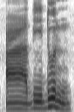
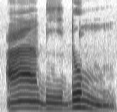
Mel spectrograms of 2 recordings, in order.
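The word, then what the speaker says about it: عَابِدٌ: selanjutnya ada Idgham Bighunnah karena harokat dhommah tanwin bertemu dengan huruf mim harakat tanwin dileburkan sehingga Meme seolah-olah bertasydid cara membacanya tidak lagi menjadi abidun tetapi Abby dung ada ayat keempat dalam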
